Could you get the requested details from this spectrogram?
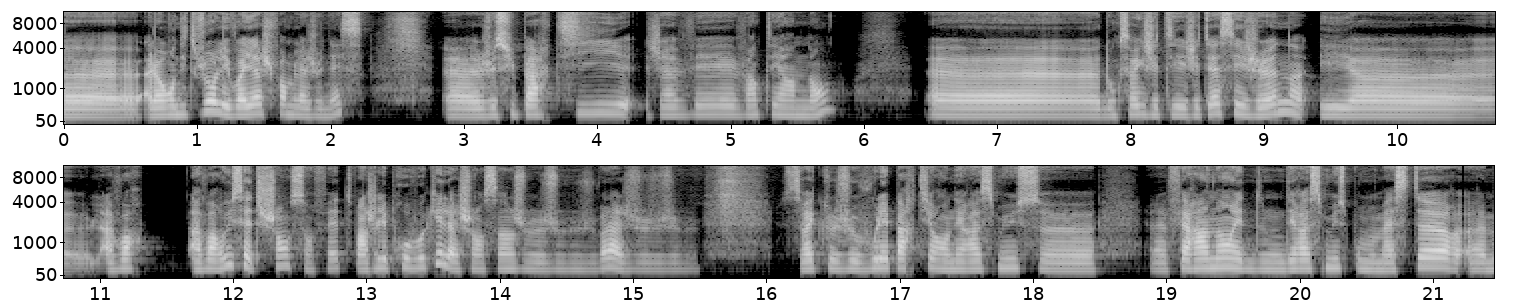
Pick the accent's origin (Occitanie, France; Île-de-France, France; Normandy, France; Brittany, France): Brittany, France; Enfin, moi, je suis bretonne, donc on est partis de Bretagne à ce moment-là.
